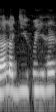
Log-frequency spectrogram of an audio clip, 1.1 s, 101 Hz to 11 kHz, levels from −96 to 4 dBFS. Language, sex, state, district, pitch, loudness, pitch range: Hindi, female, Chhattisgarh, Bilaspur, 250 Hz, -19 LUFS, 245-255 Hz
